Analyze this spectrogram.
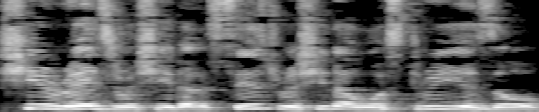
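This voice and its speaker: A woman's fairly high-pitched voice with a dark, mellow tone and ordinary pitch variation. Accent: African. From West Africa. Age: 60s. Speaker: cooking livestreamer. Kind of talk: casual livestream chat.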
